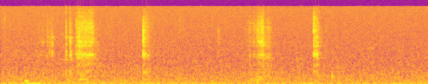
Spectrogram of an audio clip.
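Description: Faint, short strokes of a tiny file on a guitar neck's fret ends: four brief scrapes and ticks spread apart, with near silence between them. The sharp fret ends are being filed down one at a time.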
